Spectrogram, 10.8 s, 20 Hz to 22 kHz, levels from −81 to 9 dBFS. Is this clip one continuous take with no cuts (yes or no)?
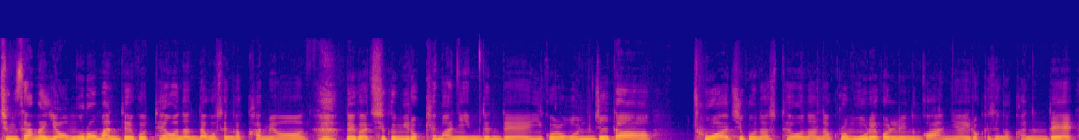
yes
